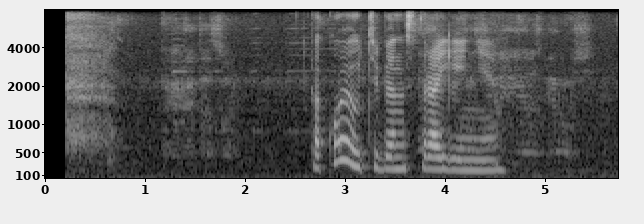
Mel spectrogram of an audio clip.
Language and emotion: Russian, neutral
